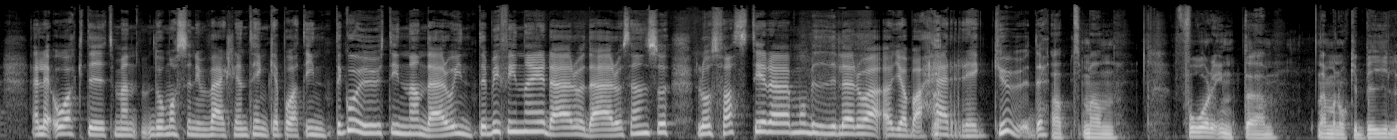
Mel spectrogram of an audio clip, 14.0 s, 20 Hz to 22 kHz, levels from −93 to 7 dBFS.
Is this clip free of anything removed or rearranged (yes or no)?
no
